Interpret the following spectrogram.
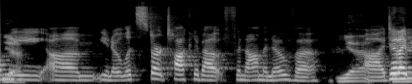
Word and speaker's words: Phenomenova: So let's kind of like segue a little bit and tell me, let's start talking about PHENOMENOVA. Yeah. Did I pronounce it right?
